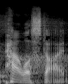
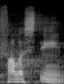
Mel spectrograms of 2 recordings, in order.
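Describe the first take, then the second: First: The word begins with a P sound. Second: The word begins with a soft F sound. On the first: "They don't say Palestine" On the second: "with a soft F"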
